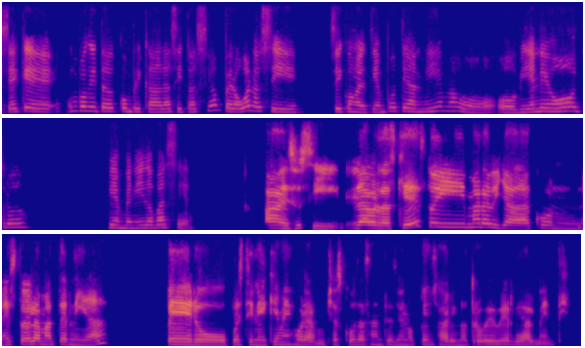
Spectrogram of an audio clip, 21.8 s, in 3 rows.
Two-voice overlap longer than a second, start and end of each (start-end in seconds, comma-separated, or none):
none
